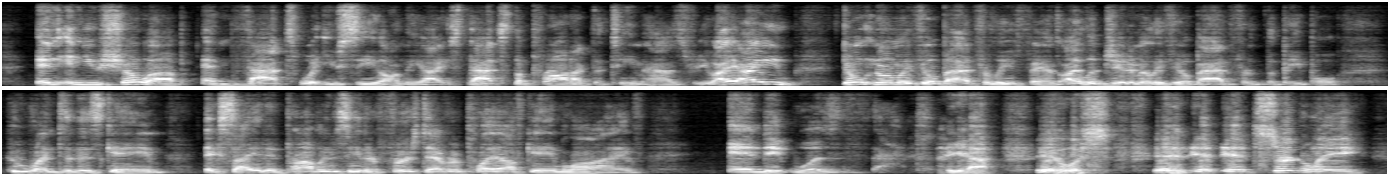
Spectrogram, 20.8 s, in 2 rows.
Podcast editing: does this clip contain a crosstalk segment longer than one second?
No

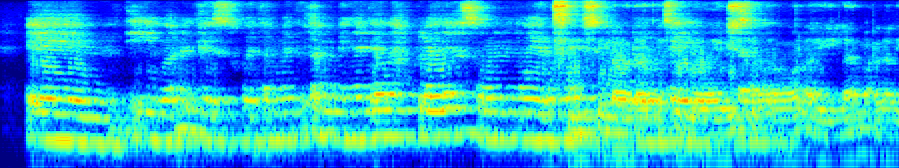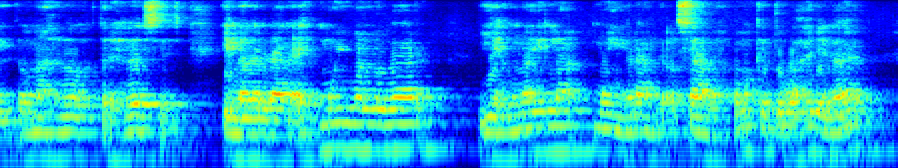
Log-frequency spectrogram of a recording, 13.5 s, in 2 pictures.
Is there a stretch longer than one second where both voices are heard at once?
Yes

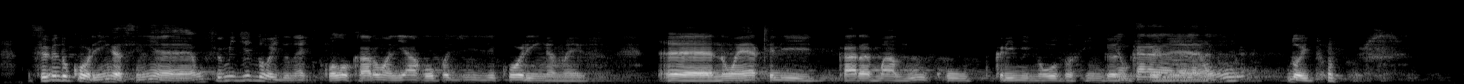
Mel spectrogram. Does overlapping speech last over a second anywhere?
Yes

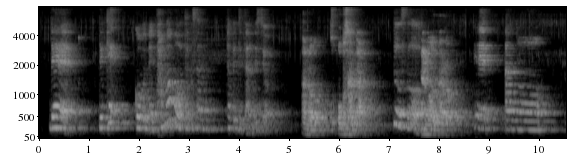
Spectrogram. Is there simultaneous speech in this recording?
No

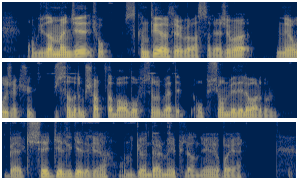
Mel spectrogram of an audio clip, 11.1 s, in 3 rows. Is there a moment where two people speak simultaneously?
No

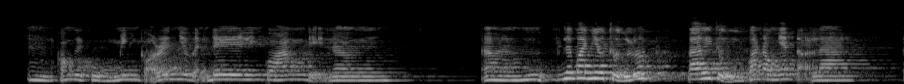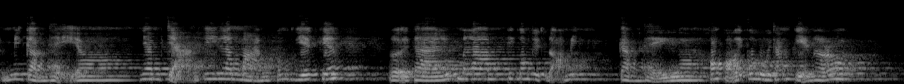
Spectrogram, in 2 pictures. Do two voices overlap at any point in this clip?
No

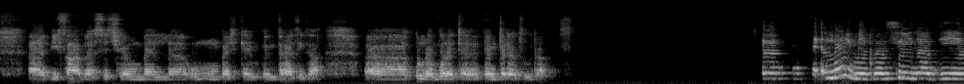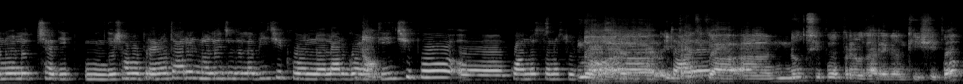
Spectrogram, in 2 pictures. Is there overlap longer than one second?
Yes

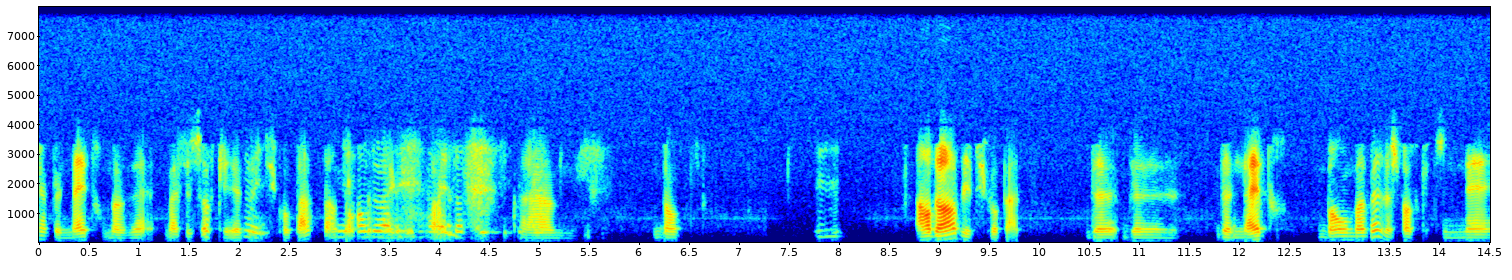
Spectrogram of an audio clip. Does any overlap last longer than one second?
Yes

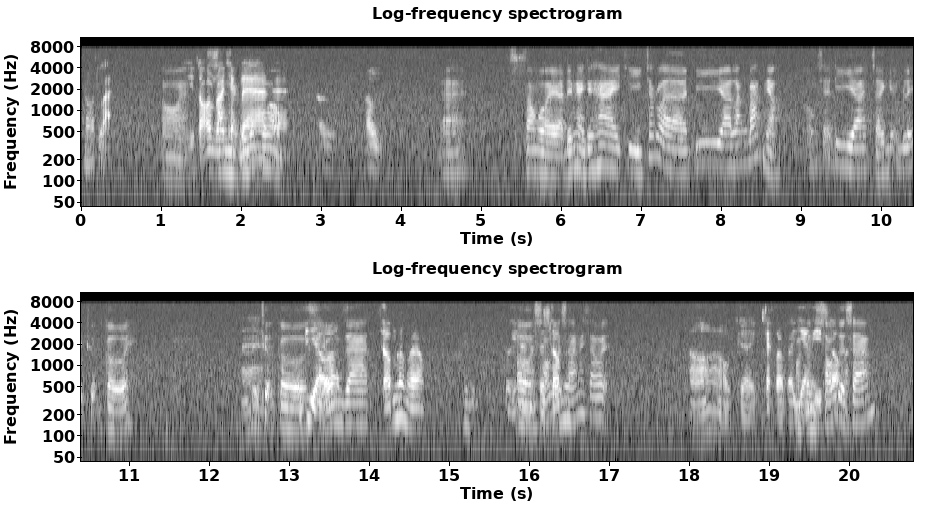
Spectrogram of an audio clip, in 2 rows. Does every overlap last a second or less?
No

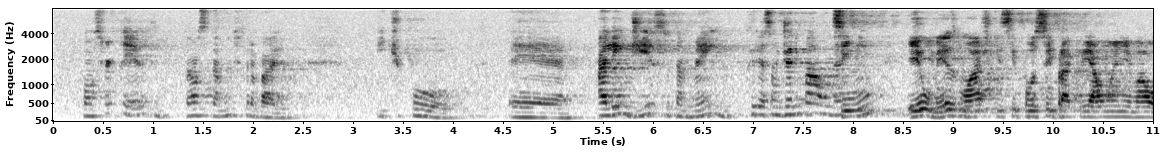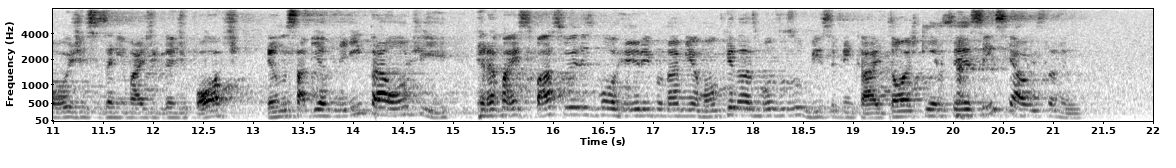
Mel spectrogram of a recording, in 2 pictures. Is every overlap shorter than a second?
Yes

